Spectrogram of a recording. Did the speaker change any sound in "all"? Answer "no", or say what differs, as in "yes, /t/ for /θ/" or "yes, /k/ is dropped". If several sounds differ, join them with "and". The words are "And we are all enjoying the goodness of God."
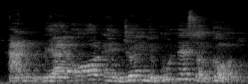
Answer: no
